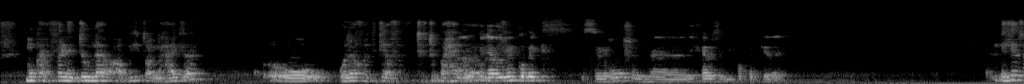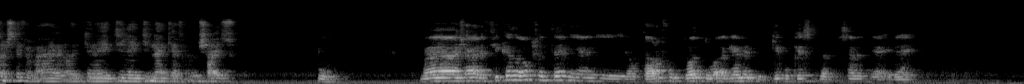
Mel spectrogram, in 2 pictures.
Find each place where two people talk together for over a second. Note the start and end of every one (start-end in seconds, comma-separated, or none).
none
